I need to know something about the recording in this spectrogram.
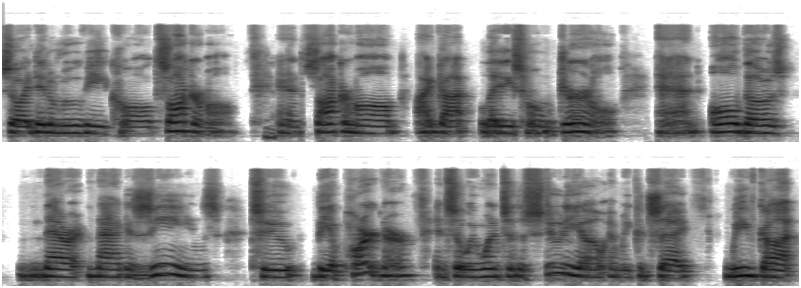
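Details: Adult man who survived a heart attack and has aphasia, speaking right after noting that his aphasia was kicking in; aphasia.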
